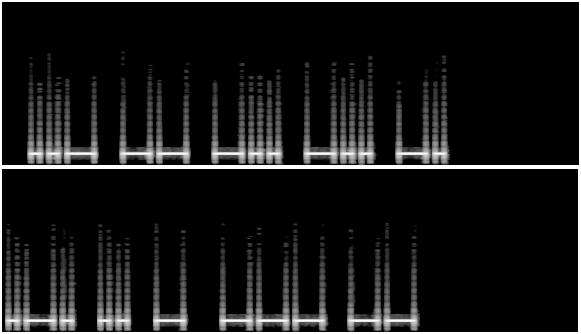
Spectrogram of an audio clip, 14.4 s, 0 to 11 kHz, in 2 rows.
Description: Morse code, heard as a keyed tone, about 10 wpm, 800 Hz. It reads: UMDDN RITOM
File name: CW / DET / 1 3 1500C S B 10wpm 3335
